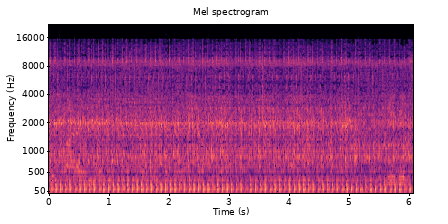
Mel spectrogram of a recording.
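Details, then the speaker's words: Bajaj BS6 CNG auto rickshaw, started in neutral and revved: quick, even metallic tap-tap tick on each turn over the engine, sound changed from before; loose valve tappet clearance needing adjustment. "इस गाड़ी में जो है एक tappet का जो है टप टप टप टप आवाज कर रहा है।"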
